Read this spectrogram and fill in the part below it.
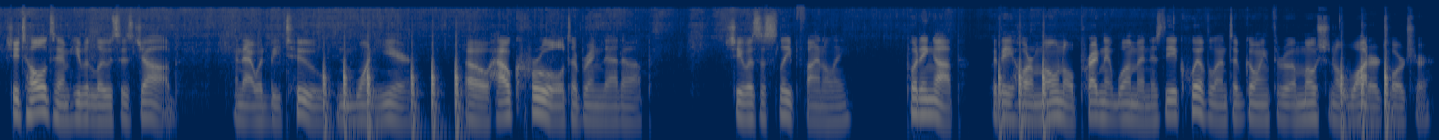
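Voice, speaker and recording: Low-pitched male horror story narrator. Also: fairly even intonation, normal speed, heavy background noise.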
